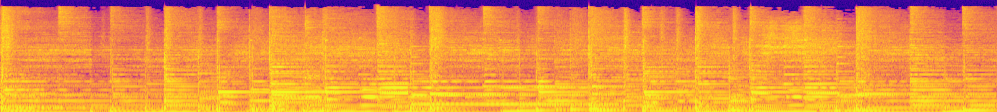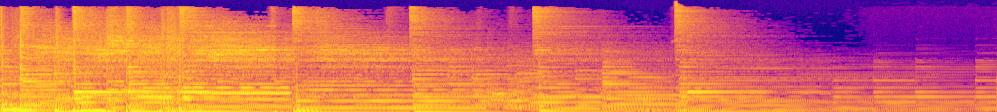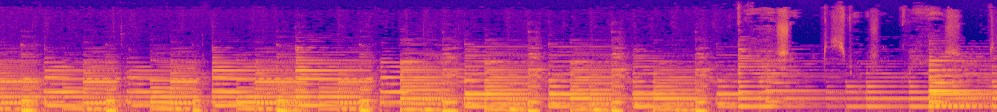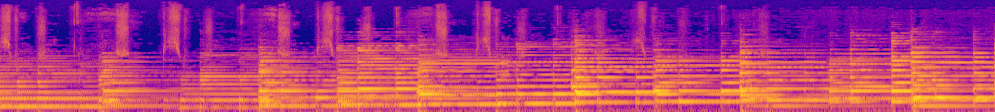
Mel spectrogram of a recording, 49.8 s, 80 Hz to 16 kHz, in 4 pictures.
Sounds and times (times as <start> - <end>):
Piano: 0.0 - 49.8.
